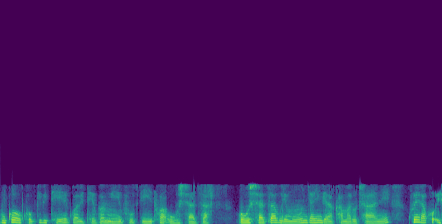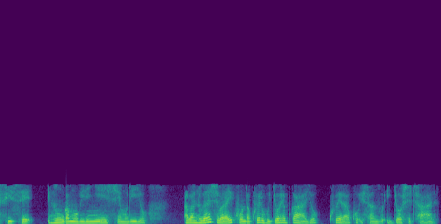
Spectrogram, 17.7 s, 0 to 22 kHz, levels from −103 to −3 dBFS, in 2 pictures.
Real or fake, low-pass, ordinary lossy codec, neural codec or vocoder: real; 7.2 kHz; AAC, 16 kbps; none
